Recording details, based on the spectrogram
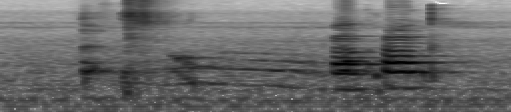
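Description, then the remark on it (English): Someone blows their nose: a couple of softer, breathy snorts, then two louder, honking blasts with a nasal buzz, each lasting a fraction of a second. “I need to blow my nose.”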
